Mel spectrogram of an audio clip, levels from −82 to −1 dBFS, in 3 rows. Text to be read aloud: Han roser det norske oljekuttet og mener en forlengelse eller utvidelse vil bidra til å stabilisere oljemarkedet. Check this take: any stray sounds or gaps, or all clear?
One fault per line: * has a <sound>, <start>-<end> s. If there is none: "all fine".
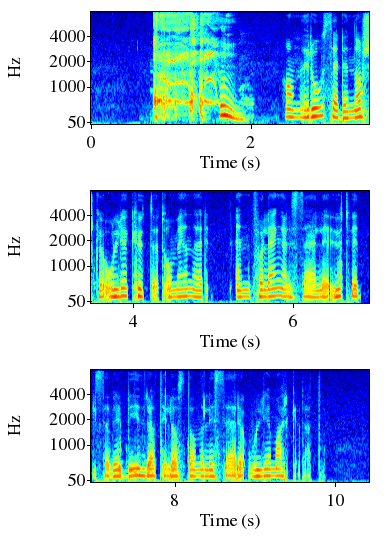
* has a cough, 0.7-2.1 s
* has a dropout, 6.8-7.0 s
